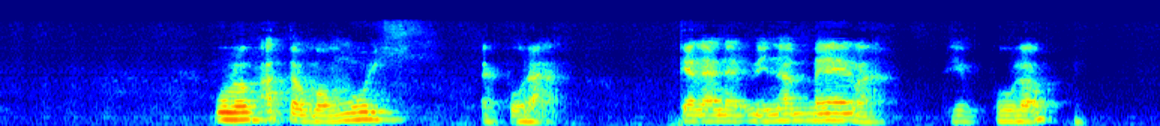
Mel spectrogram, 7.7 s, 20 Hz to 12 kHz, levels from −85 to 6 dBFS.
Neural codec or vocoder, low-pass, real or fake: codec, 16 kHz, 1.1 kbps, Voila-Tokenizer; 7.2 kHz; fake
